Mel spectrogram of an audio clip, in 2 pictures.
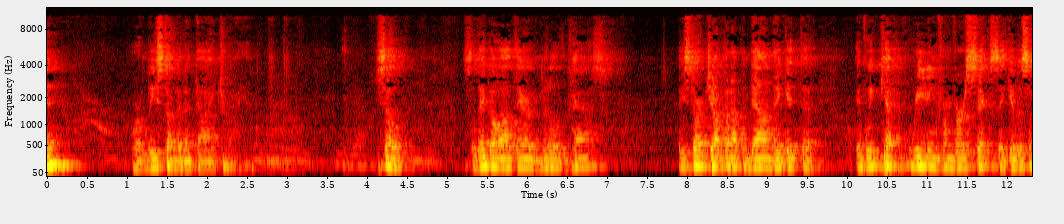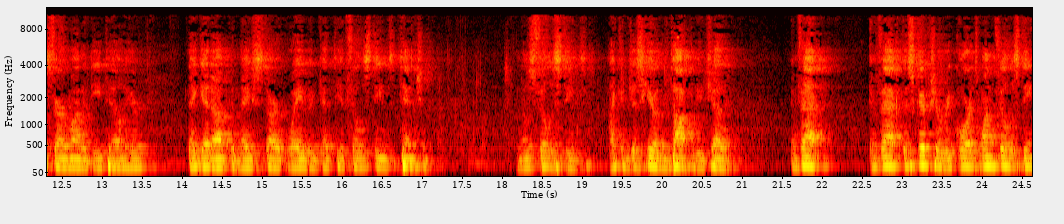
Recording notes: We had some technical difficulties so the sound is not the best quality but is better than nothing.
